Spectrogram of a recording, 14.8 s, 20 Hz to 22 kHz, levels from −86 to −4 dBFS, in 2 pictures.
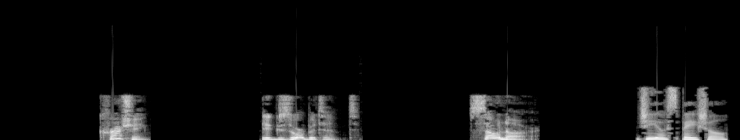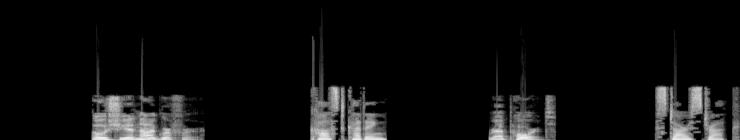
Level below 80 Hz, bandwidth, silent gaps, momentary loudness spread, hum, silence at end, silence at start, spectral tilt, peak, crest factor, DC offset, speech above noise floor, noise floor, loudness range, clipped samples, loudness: -44 dBFS; 8.8 kHz; 1.52-2.58 s, 3.65-4.70 s, 5.41-6.36 s, 7.30-8.30 s, 9.46-10.50 s, 11.28-12.29 s, 12.98-13.95 s; 19 LU; none; 0 s; 1 s; -5 dB/octave; 0 dBFS; 16 dB; under 0.1%; over 77 dB; under -90 dBFS; 4 LU; under 0.1%; -14 LUFS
